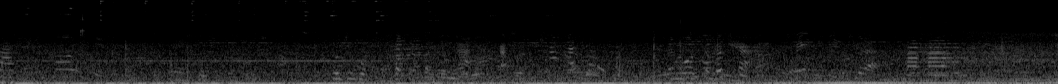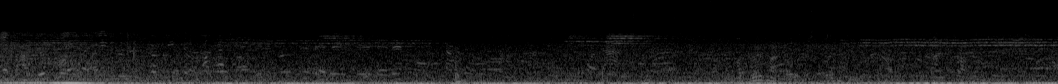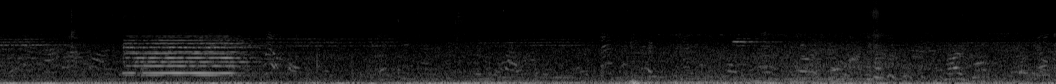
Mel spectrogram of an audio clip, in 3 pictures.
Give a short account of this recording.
Very large number of tourists, Walking through a variety of shops, Traffic Sound, Binaural recording, Zoom H6+ Soundman OKM II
